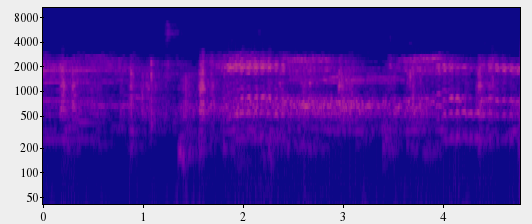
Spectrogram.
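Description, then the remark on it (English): Several sheep bleat over one another in a steady, overlapping chorus, fairly loud, with wavering nasal cries filling the whole few seconds and no voices. “He's your sheep?”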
